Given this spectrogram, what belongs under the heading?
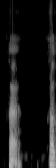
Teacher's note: क्या है यह अघोष ये भी है लेकिन यह है महाप्राण तो ख जो है अघोष और महाप्राण अघोष और महाप्राण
